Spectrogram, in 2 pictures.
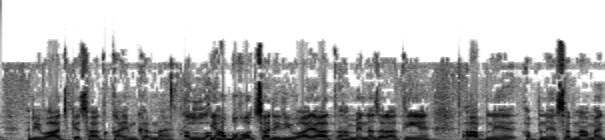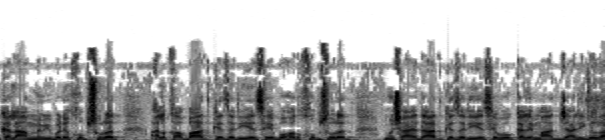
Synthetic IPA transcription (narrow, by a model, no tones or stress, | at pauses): ɾɪʋaːd͡ʒkesaːt̪ʰqaːɪmkɐɾnaɦɛːjɐɦãbɐɦʊt̪saːɾiɾɪʋaːjaːt̪ɦɐmẽnɐzəɾaːt̪iɦɛ̃ː | aːpneɐpnesɐɾnaːmaekɐlaːmːẽbʱibɐɽexuːbsuːɾət̪ | ɐlqaːbaːd̪kezɐɾiesebɐɦʊt̪xuːbsuːɾət̪ | mʊʃaːɦɪd̪aːt̪kezɐɾieseʋokɐlɪmaːt̪̚d͡ʒaːɾikii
